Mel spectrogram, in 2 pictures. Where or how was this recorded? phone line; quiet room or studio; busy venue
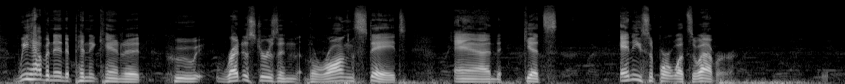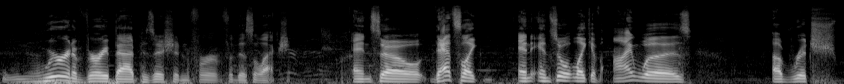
busy venue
